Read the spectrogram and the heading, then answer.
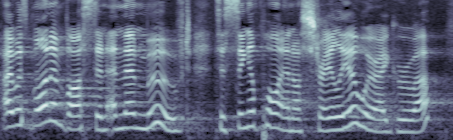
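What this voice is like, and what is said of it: Boston accent. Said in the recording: “I was born in Boston, as you can hear from my accent.”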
